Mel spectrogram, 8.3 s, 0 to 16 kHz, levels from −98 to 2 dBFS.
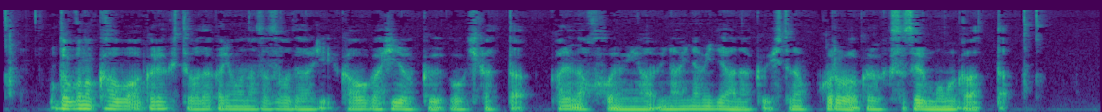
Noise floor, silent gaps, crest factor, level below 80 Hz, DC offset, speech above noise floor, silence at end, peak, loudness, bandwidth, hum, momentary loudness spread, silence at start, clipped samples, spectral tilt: -48 dBFS; none; 18 dB; -36 dBFS; under 0.1%; 23 dB; 0.55 s; -6 dBFS; -26 LUFS; 11.5 kHz; none; 9 LU; 0.05 s; under 0.1%; -6 dB/octave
